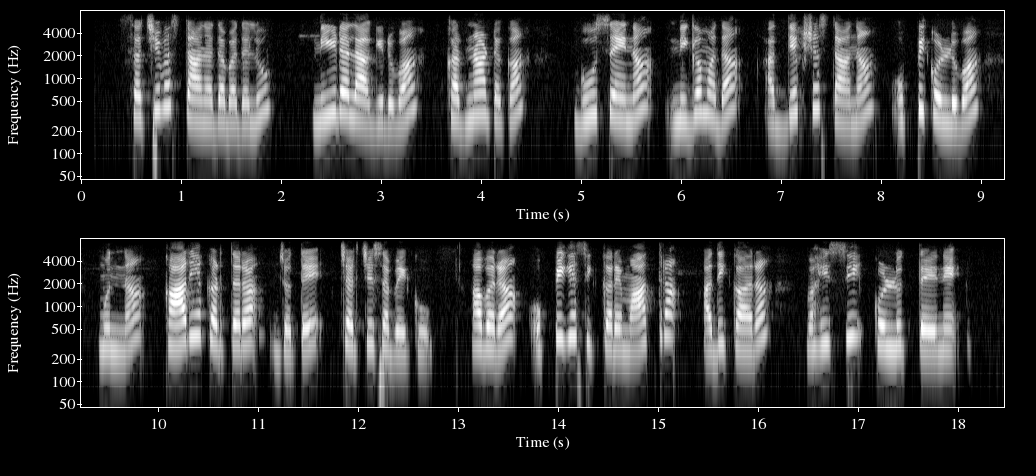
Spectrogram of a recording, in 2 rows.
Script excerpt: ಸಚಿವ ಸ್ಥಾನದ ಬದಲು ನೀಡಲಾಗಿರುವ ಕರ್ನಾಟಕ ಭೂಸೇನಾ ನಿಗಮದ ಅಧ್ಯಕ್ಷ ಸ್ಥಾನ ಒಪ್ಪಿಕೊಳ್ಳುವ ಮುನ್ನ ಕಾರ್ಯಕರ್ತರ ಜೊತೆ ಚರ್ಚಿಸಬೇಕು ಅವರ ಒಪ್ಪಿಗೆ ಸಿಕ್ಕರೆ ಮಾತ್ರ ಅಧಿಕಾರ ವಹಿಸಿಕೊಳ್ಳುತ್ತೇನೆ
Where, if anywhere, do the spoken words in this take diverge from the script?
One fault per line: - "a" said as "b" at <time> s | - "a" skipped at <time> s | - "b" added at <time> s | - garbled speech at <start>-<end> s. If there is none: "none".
none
